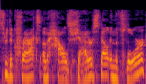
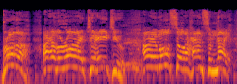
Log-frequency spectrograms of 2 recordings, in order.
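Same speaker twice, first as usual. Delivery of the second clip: high, booming mock-heroic proclamation; heroic knight; 10 semitones higher than usual. Game master as illusory knight arriving to aid Azune, pompously heroic. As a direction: proclaim it grandly like a storybook knight.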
